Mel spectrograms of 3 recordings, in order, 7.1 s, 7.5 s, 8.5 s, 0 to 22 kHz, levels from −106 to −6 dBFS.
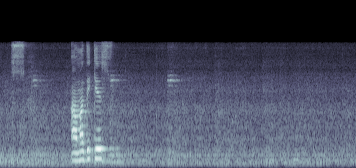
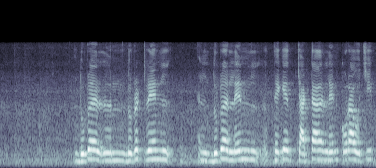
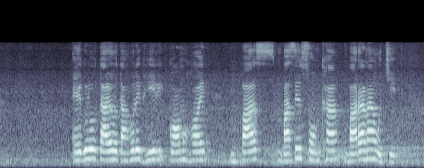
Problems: constant background noise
